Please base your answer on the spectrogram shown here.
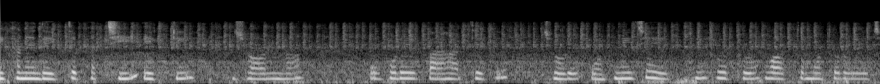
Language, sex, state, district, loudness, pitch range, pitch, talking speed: Bengali, female, West Bengal, Jalpaiguri, -18 LUFS, 260-275 Hz, 270 Hz, 110 wpm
